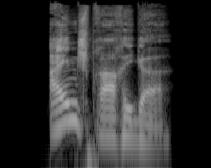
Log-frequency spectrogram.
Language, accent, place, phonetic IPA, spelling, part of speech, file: German, Germany, Berlin, [ˈaɪ̯nˌʃpʁaːxɪɡɐ], einsprachiger, adjective, De-einsprachiger.ogg
- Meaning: inflection of einsprachig: 1. strong/mixed nominative masculine singular 2. strong genitive/dative feminine singular 3. strong genitive plural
